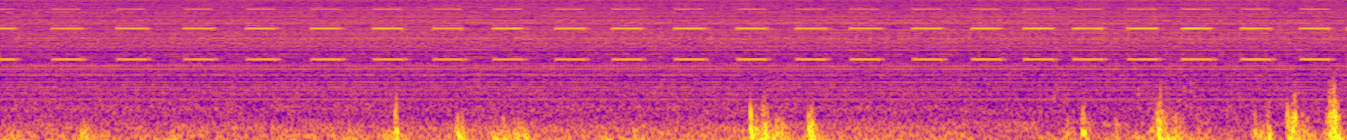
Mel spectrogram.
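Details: Vacuum pump running on battery: shrill repeating warning beep over low pump chugging, heartbeat quickening and alarm louder as the battery dies; check valve holds vacuum when it stops.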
